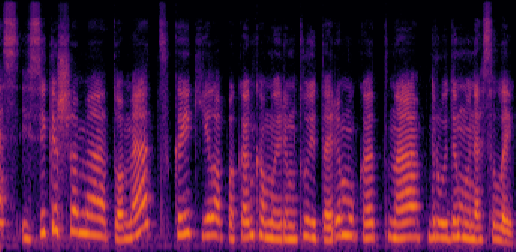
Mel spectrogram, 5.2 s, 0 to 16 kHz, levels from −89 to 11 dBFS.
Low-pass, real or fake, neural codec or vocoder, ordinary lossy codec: 14.4 kHz; real; none; Opus, 24 kbps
